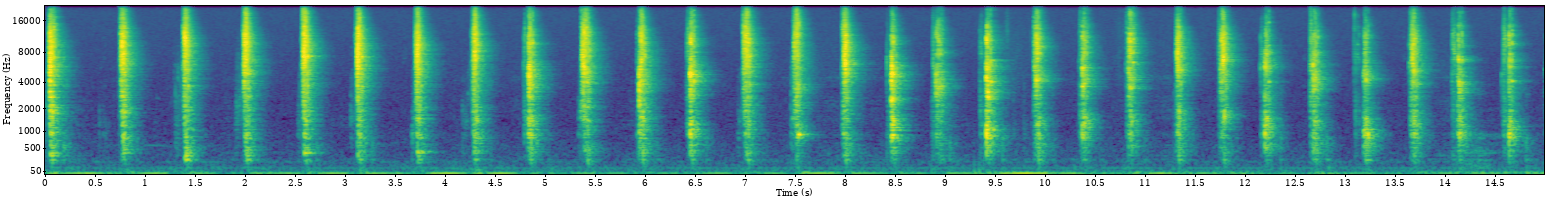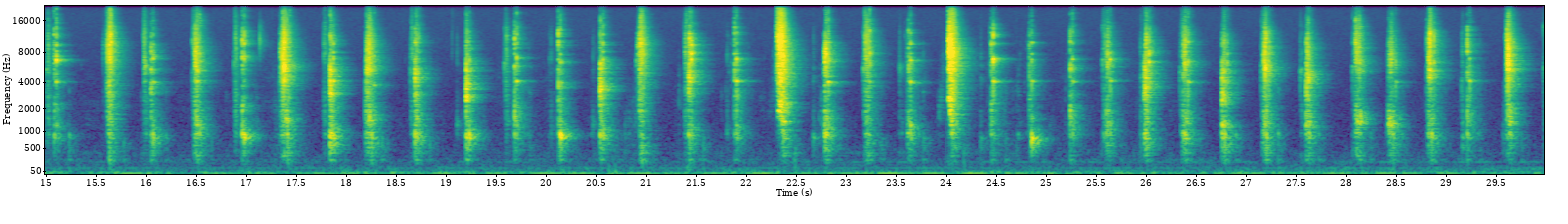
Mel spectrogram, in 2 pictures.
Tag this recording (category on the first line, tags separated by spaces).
Sound effects > Human sounds and actions
individual FR-AV2 person experimental Alien original applause solo-crowd XY single Tascam NT5 indoor Rode weird alternate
